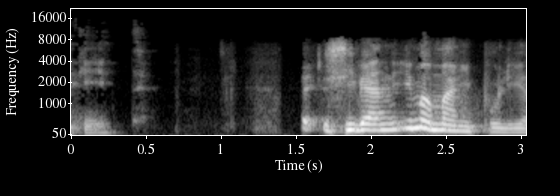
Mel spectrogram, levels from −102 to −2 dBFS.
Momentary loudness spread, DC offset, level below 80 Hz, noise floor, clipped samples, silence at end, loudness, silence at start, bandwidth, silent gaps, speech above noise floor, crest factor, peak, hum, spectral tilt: 15 LU; under 0.1%; -58 dBFS; -73 dBFS; under 0.1%; 0 s; -15 LUFS; 0.1 s; 8 kHz; none; 57 dB; 18 dB; 0 dBFS; none; -6 dB/octave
